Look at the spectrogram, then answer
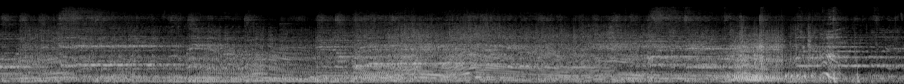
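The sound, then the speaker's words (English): A motorcycle engine, on a bike being fixed up, revs loudly and continuously, its pitch rising and falling through several throttle sweeps, with a final sharp burst of revving near the end. “So Michael's got enough money for a motorbike.”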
